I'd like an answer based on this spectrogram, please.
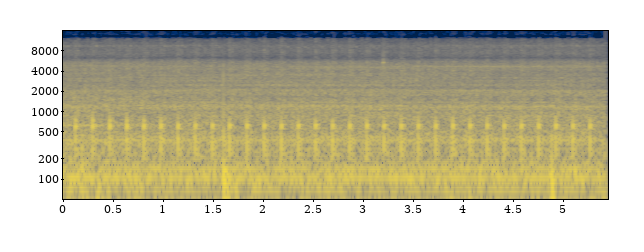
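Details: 2002 BMW 330ci E46 at warm idle: sharp even ticking about three times a second; loose spark plug on cylinder #4 leaking compression, fixed by tightening.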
